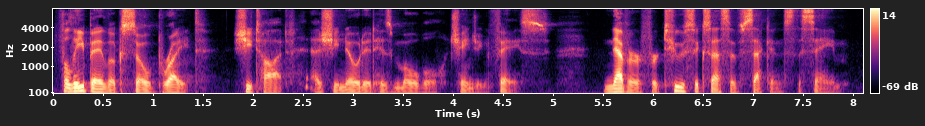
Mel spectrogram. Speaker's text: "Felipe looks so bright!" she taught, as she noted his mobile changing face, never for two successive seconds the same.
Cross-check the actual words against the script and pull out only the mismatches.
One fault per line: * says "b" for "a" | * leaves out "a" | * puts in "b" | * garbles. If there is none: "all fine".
all fine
